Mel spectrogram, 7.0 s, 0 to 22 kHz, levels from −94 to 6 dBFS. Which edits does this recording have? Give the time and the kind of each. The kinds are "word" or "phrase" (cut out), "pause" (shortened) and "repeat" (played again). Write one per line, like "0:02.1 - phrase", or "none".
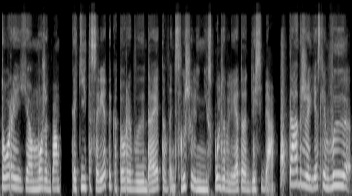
0:01.0 - word
0:03.4 - word
0:03.9 - word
